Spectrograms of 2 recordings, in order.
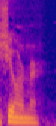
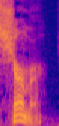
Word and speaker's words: Shurmur: I guess I'm not sure why they were paying Shurmur. – It's Shurmur. – Shurmur, yeah, sorry, I mispronounced it.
